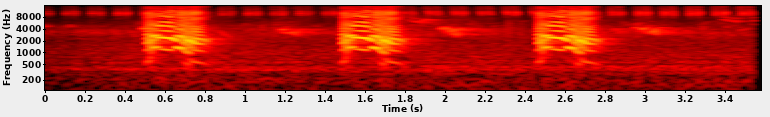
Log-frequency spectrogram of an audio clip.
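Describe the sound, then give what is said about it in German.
A Quäke (Hasenquäke, also Hasenklage or Fuchsreise), a predator call used by hunters to lure foxes, mainly in winter, imitating a hare's distress cry: three loud, harsh, raspy squeals, each about a third of a second long, spaced evenly one second apart against faint background hiss. “Quäke, auch Hasenklage oder Fuchsreise, Instrument zum Nachahmen des Angstschreis des Hasen.”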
